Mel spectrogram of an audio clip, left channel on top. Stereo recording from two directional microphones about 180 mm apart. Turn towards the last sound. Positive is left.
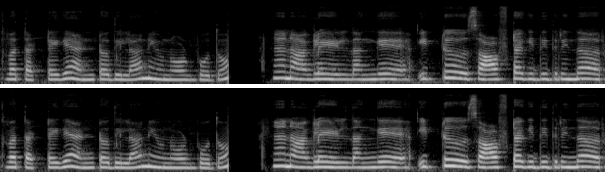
turn(degrees=-20)  # may be behind; listen again after turning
